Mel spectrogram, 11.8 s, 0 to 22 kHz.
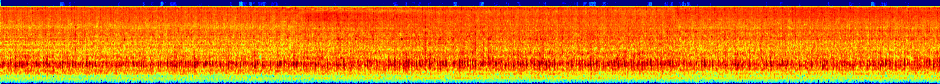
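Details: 2007 Lexus IS350 at idle: fast chattering rattle with a faint squeak, constant, from the front side of the engine; owner suspects a bad water pump, not confirmed.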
